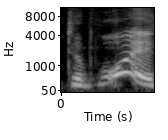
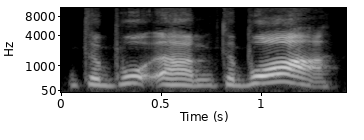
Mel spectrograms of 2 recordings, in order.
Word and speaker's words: Du Bois: Du Bois, which he's an Anglo pronunciation of his French last name. And I hear so many people saying Du Bois.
